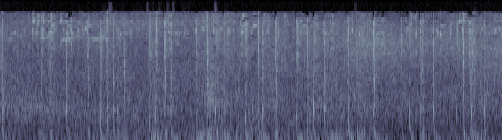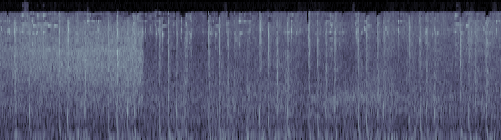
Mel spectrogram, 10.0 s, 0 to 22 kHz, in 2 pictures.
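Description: Rapid, rhythmic hoofbeats of a horse galloping in The Witcher 3 video game, a continuous clip-clop that stays fairly even and moderately quiet throughout, with no talking over it.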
